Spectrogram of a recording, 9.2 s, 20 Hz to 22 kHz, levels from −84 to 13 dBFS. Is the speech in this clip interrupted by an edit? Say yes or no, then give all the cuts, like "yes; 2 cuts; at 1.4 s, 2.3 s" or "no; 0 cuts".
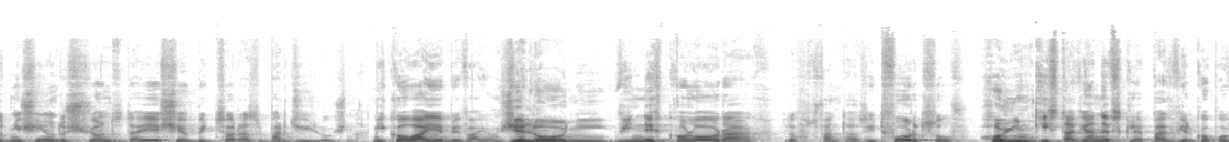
yes; 3 cuts; at 2.8 s, 4.6 s, 5.9 s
